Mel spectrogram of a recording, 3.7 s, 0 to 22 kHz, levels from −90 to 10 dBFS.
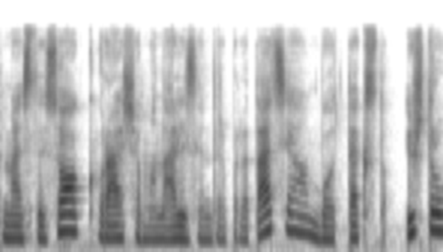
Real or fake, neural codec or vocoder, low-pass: fake; vocoder, 44.1 kHz, 128 mel bands every 512 samples, BigVGAN v2; 14.4 kHz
